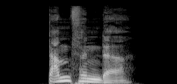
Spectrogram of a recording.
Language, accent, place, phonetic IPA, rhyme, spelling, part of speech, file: German, Germany, Berlin, [ˈdamp͡fn̩dɐ], -amp͡fn̩dɐ, dampfender, adjective, De-dampfender.ogg
- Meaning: inflection of dampfend: 1. strong/mixed nominative masculine singular 2. strong genitive/dative feminine singular 3. strong genitive plural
